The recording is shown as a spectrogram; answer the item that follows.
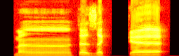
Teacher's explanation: نون ساکن کے بعد حروف اخفا کا تا آیا ہے، اخفا حقیقی ہوگا، غنہ کے ساتھ پڑھیں گے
